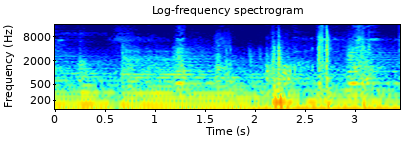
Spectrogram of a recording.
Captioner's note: grunting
